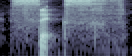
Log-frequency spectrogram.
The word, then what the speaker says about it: sixth: and that's going to help with that transition because as soon as you go from next with that x you're then just going to raise it up a little bit for that th it's like see if you can make that combination sixth sixth okay after that we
